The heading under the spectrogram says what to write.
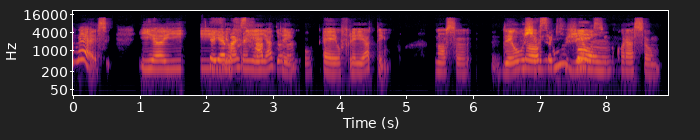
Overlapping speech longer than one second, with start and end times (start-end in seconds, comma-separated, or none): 2.0-3.3, 6.7-8.1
